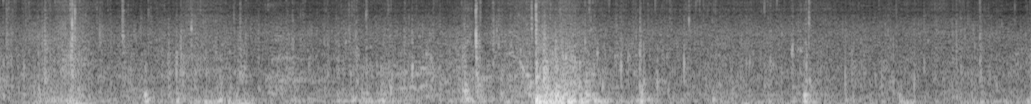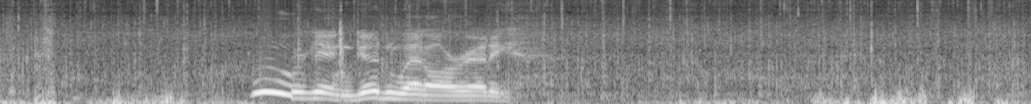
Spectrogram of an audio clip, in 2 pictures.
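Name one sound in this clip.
Water laps gently against a kayak hull.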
